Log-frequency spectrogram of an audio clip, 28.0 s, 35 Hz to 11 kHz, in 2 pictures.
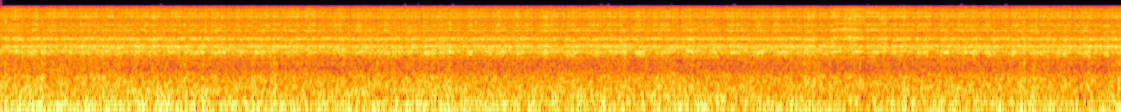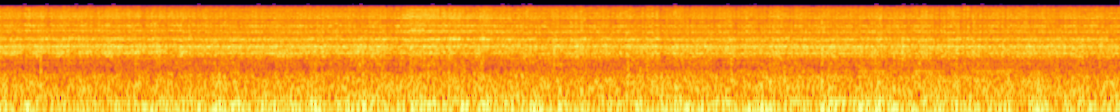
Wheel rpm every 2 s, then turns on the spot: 200, 200, 200, 200, 200, 200, 200, 190, 190, 190, 190, 190, 190, 190.
none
